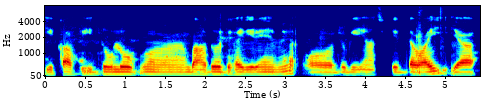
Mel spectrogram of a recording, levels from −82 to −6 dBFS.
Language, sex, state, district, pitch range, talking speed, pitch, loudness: Hindi, male, Uttar Pradesh, Etah, 100-105 Hz, 220 wpm, 100 Hz, -18 LUFS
